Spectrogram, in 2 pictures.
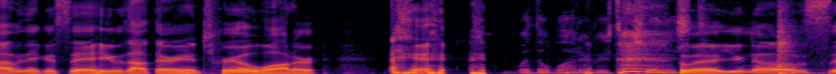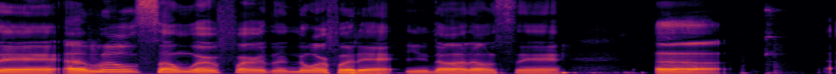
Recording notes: Live from The Playas Club.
